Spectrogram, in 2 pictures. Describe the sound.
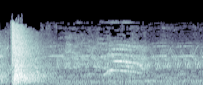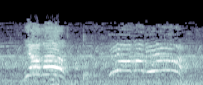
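A single sharp, loud gunshot rings out at the start during a street clash between protesters and security forces, followed by several voices shouting and yelling in bursts, someone shouting to come back, with a tense crowd clamoring.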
